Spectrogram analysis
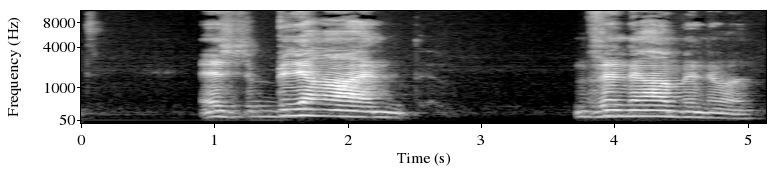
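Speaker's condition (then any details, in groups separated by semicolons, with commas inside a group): Cerebral palsy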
